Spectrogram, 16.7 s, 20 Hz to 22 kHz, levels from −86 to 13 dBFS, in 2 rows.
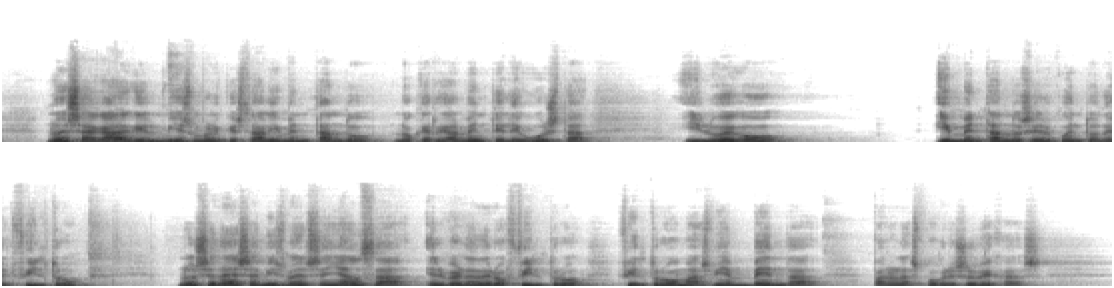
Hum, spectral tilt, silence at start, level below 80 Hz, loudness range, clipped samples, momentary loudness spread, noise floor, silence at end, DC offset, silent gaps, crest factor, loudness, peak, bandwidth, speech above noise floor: none; -5.5 dB/octave; 0.35 s; -68 dBFS; 3 LU; under 0.1%; 10 LU; -71 dBFS; 0.55 s; under 0.1%; none; 16 dB; -17 LUFS; 0 dBFS; 13.5 kHz; 55 dB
